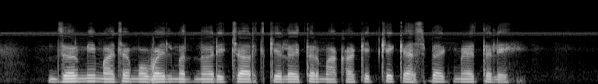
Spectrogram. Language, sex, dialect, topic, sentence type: Marathi, male, Southern Konkan, banking, question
